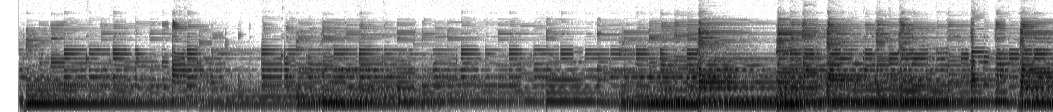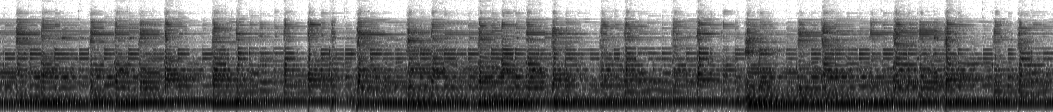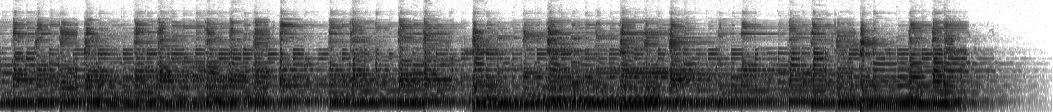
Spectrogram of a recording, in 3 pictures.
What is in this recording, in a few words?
echo Note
